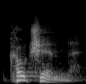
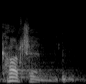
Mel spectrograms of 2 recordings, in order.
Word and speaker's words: Cochin: Cochin. Cochin. Alternate pronunciation, Cochin.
